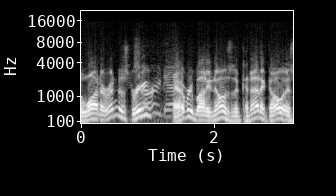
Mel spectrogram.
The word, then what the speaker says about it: Kinetico: I thought the instructor said Connecticut, not you should have remembered kinetic as in kinetic energy with an O on the end. Kinetico.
